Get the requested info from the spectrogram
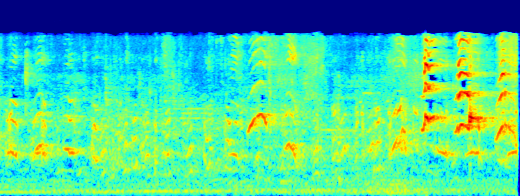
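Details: American Bully, standard size, at a pet shop in Delhi NCR, India: rapid high yelps and whining squeals overlap from several dogs, growing louder and sharper in the final second, over a low steady hum.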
